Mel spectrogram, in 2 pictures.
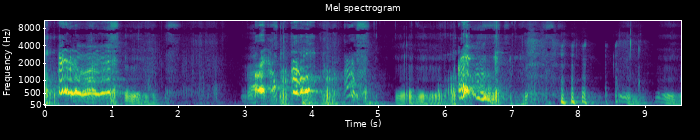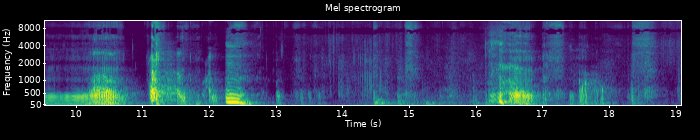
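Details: Tantrum from a French bulldog, a long run of grumbling growls, wavering whines and moaning yowls in irregular bursts with short pauses, some stretches rising and falling in pitch.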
